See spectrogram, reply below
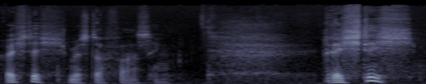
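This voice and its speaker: Low-voiced, probing police inspector. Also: male voice, wildly swooping pitch, slow, vocal fry, fairly bright tone, husky, full character voice. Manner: probing, clipped questioning. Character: methodical, sceptical male British police inspector, middle-aged. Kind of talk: German radio play acting.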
